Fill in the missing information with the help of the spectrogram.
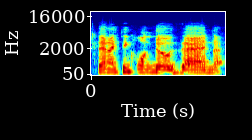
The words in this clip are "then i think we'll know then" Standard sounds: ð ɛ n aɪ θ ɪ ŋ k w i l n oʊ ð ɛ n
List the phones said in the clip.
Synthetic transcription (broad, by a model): ð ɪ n aɪ θ ɪ ŋ k w i l n oʊ ð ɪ n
